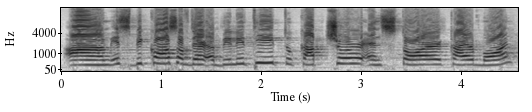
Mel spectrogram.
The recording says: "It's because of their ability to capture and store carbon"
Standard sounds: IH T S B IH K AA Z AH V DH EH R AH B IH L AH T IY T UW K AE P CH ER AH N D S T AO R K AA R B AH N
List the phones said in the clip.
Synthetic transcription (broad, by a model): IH T S B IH K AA S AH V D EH R AH B IH L AH T IY T UW K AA P CH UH AH N D S T AO R K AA R B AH N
